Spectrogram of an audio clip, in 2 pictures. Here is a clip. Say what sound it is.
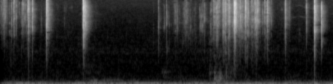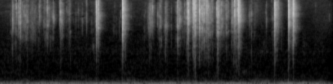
sonido de cerrojo hecho con un reloj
